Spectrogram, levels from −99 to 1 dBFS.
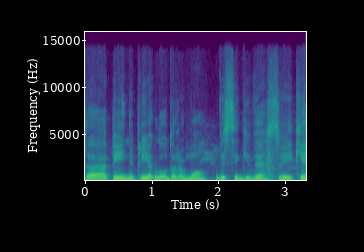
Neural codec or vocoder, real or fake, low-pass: none; real; 14.4 kHz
